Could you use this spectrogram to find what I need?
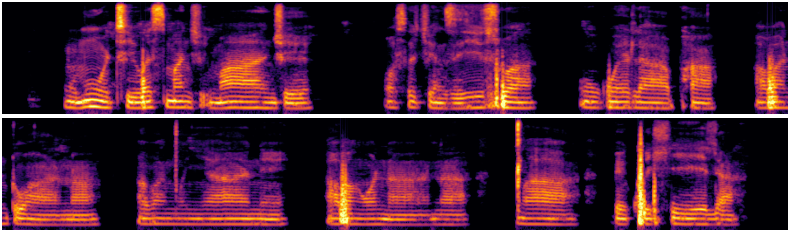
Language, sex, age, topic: North Ndebele, male, 25-35, health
